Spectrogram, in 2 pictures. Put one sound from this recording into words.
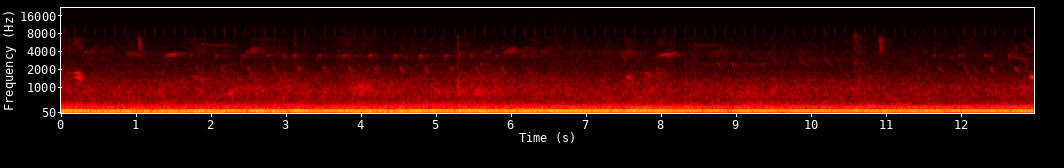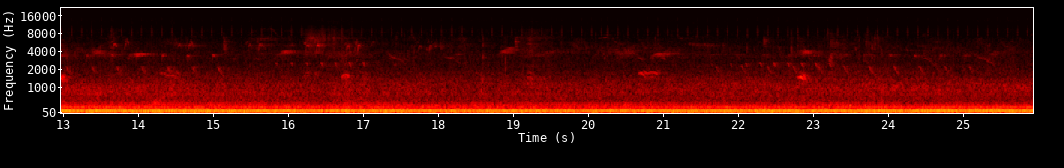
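A distant rumble of water pours steadily through a dam.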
